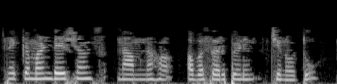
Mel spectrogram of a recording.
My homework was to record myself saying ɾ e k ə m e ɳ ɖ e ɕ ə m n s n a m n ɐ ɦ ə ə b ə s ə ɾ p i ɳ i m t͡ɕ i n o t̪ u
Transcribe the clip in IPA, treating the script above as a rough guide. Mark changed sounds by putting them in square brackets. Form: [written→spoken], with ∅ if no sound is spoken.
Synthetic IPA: ɾ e k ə m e ɳ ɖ e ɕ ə [m→∅] n s n a m n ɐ ɦ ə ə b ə s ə ɾ p i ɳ i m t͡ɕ i n o t̪ u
